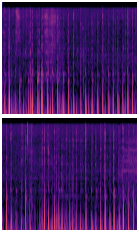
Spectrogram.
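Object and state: Wooden cutting board.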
